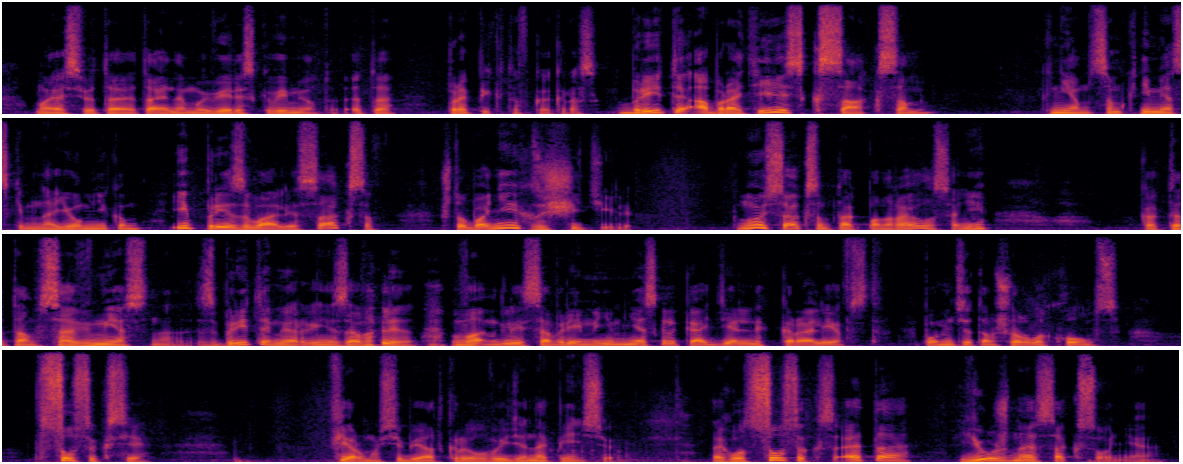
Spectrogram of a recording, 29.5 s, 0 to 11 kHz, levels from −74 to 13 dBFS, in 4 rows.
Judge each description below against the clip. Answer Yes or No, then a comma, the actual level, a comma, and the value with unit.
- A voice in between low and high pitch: No, low, 105 Hz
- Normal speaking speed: Yes, average, 130 wpm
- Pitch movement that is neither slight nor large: No, wide, 7.3 semitones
